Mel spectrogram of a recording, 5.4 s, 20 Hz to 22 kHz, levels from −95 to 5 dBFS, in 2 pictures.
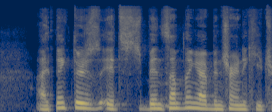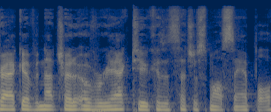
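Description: At 0.51 to 0.57 s, just before "there's it's been something", there is a short concealed packet loss. About 40 ms of audio did not arrive in time, so the decoder extended the preceding sound to fill the hole and then crossfaded back. It is heard as a brief smear.

Overlapping it, from 0.55 to 0.73 s, comes a lost packet rebuilt from error correction. About 100 ms, which fits five 20 ms packets, was replaced by low-bitrate redundant copies carried in the following packets. There is no gap, but that stretch sounds rougher and noisier than the audio around it.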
